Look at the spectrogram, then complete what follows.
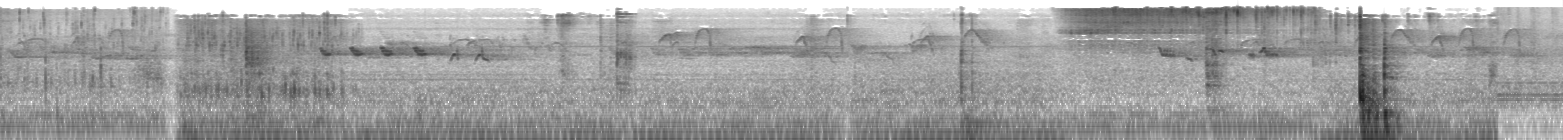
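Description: A glass lid is set down on a metal cooking pot with one sharp clank near the end. Before it there is a brief high hiss, and faint chirps and a low hum run underneath.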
